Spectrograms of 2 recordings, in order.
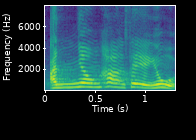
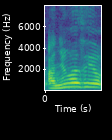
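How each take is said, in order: First: Each syllable is pronounced separately and distinctly. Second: The syllables run together smoothly with linking. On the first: The speaker calls it wrong. "이렇게 발음하는 거 너무 웃기지 않으세요?" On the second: The speaker calls it right. "연음해서"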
